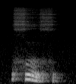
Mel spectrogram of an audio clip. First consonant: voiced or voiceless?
voiceless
